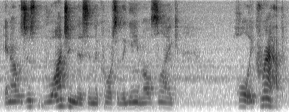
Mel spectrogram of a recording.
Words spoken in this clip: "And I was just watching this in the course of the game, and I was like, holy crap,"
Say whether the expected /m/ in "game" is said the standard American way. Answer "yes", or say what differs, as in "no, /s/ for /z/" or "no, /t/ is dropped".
no, /m/ is dropped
